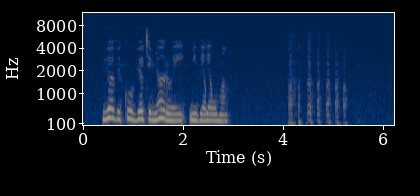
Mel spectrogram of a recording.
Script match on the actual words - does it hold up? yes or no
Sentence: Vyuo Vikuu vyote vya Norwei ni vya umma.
no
